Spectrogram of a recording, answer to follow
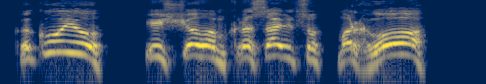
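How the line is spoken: Shout. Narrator (Russian): крикнул долговязый Маркус Джереми Йон

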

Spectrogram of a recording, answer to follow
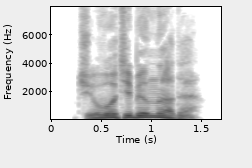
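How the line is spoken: Nervous hoarse rasp. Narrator (Russian): Нервно прохрипел он

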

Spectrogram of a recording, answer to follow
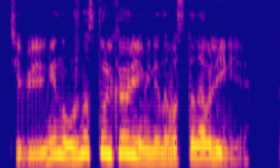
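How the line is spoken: Laughing. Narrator (Russian): рассмеялся Лиму

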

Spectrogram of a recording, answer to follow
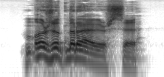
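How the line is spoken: Chuckling. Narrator (Russian): Йомантас хохотнул

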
